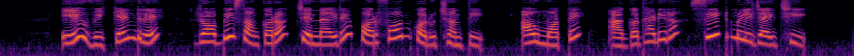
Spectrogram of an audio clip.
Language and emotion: Odia, happy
